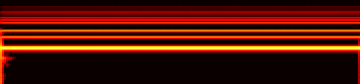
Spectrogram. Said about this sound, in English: Give me a beep.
